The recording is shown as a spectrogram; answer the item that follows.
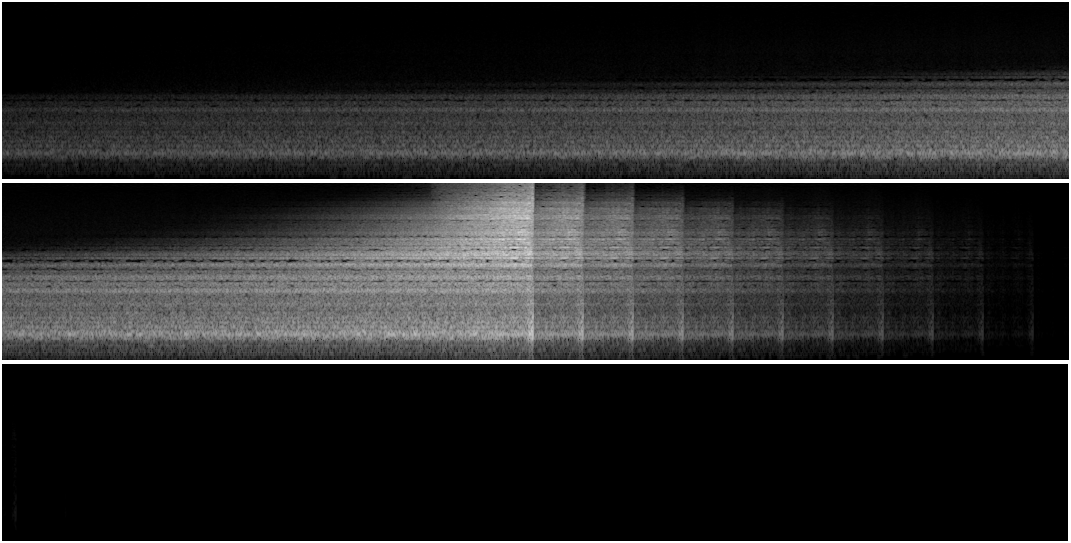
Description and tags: Reverse Cymbal Crash Sweep
A fairly simple effect made by taking a cymbal crash, adding loads of reverb, bounce/export back into DAW and then reverse the sample. Thus creating a reverse reverb effect. I also added a little delay on the end of this sample for extra effect.
Build, Crash, Cymbal, Reverse, Riser, Sweep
